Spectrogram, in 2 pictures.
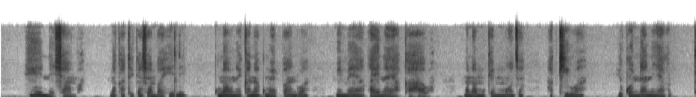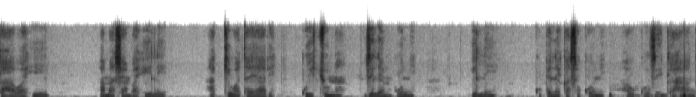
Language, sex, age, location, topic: Swahili, female, 25-35, Nairobi, agriculture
